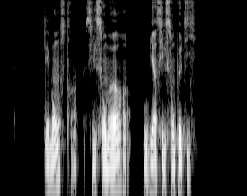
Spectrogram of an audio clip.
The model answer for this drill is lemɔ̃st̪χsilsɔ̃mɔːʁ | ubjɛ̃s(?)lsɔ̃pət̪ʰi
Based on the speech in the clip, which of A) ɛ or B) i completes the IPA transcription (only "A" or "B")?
B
